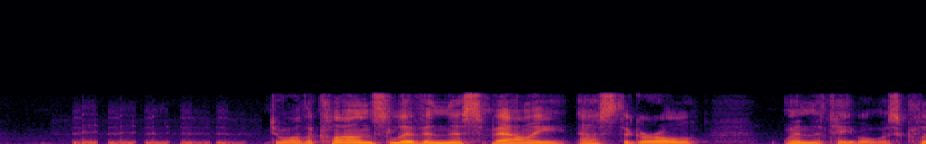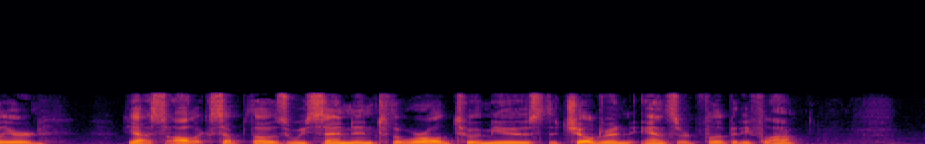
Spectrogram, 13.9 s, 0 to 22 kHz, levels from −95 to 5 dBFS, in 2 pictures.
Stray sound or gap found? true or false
true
